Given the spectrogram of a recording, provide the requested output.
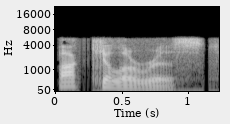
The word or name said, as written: ocularist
